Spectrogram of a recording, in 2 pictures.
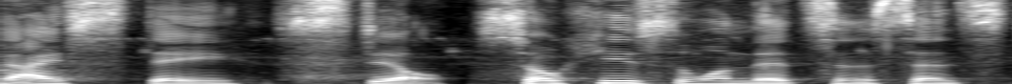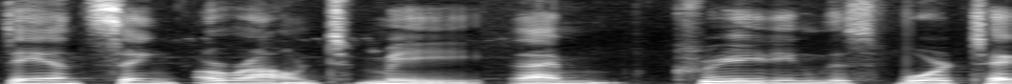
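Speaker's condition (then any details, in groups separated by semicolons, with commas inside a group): No condition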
